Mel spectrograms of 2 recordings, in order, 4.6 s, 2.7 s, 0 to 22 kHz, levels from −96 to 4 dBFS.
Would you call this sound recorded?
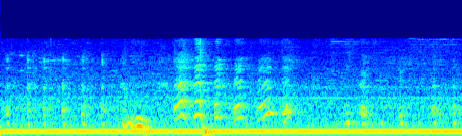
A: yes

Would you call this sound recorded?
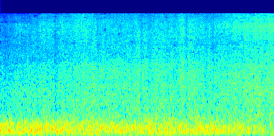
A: yes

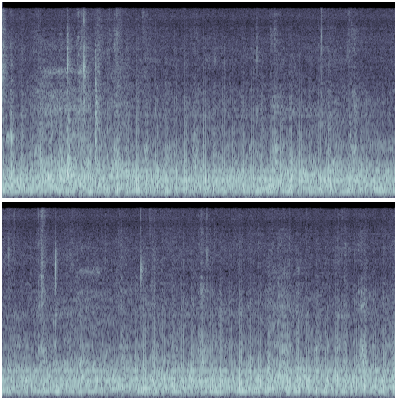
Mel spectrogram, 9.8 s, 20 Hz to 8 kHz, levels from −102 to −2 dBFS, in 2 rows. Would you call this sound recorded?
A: yes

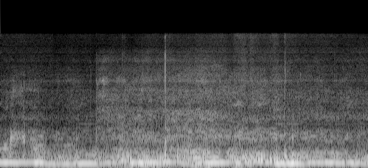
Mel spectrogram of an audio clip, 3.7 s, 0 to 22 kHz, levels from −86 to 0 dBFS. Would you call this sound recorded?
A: no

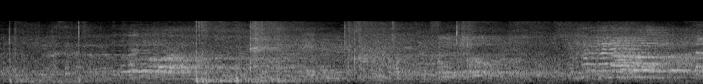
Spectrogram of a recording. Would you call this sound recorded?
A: no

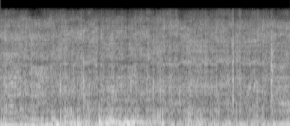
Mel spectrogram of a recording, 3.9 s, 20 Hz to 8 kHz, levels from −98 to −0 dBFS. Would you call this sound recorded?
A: no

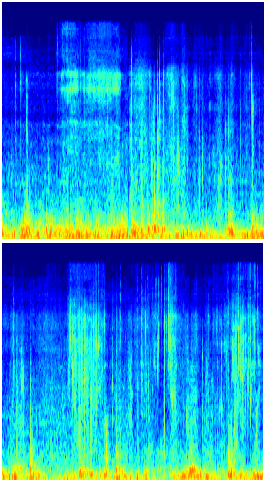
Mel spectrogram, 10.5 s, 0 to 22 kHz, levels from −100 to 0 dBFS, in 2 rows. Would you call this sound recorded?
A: no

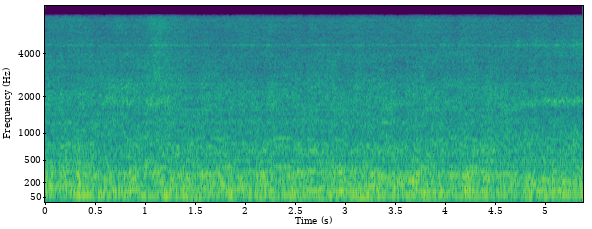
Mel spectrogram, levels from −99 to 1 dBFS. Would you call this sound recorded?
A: no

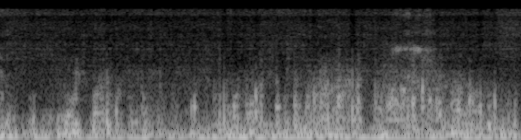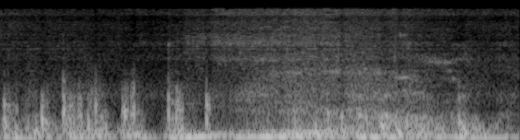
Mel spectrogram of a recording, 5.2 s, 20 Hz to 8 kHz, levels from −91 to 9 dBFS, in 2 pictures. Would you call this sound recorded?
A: no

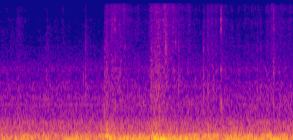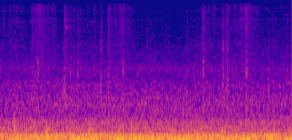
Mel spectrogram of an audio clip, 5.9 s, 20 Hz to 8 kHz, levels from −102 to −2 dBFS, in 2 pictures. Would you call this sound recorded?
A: yes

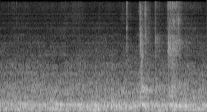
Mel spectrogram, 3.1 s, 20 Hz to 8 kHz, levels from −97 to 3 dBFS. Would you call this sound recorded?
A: no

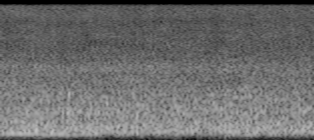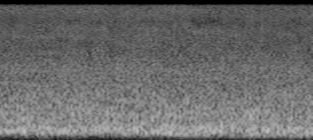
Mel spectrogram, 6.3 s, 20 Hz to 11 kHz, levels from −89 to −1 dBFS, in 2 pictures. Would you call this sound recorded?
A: no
